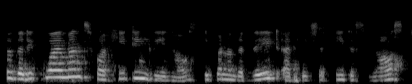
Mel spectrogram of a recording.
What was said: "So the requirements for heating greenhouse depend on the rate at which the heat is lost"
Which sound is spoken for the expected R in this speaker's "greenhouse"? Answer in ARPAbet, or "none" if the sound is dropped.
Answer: R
